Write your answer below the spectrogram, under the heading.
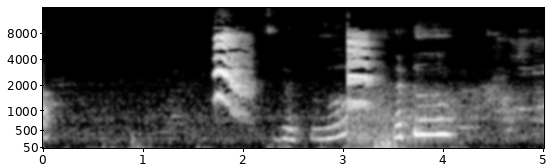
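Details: Young pet Alexandrine parakeet during talking training gives two harsh, rasping screeches a little over a second apart, while a person repeatedly speaks a short word to it in the background.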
